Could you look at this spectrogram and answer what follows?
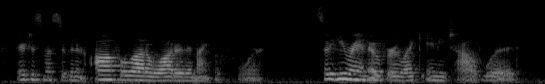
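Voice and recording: The speaker reads text aloud. It comes out in a natural voice.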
